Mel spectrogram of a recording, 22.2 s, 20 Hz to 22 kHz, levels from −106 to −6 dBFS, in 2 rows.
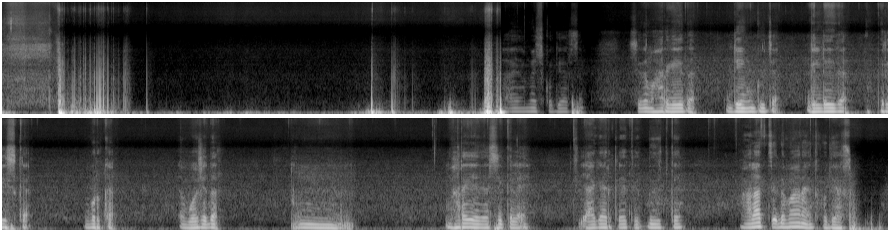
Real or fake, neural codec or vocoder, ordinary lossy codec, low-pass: fake; vocoder, 44.1 kHz, 128 mel bands, Pupu-Vocoder; none; none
